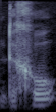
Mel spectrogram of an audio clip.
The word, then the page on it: dwxu: apatani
